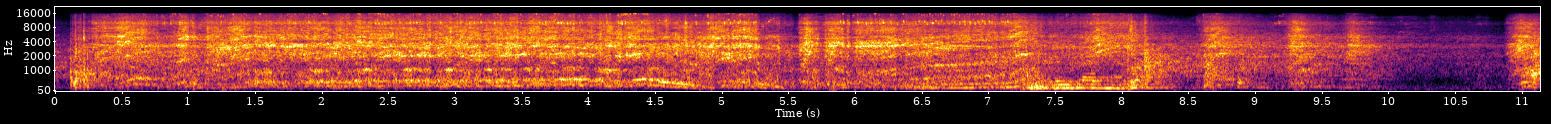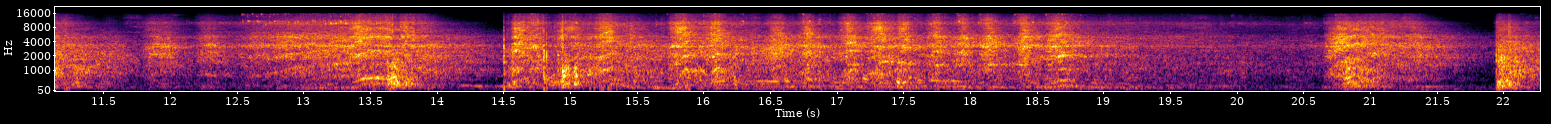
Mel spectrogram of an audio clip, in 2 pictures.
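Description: Electric R/C monster truck motors whining and revving up and down in bursts, with tyres scrubbing on a concrete floor and a few sharp knocks from the truck landing or tumbling.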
